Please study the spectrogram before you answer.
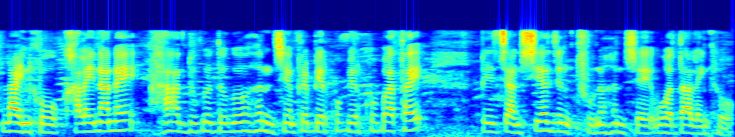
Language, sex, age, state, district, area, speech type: Bodo, female, 60+, Assam, Kokrajhar, rural, spontaneous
